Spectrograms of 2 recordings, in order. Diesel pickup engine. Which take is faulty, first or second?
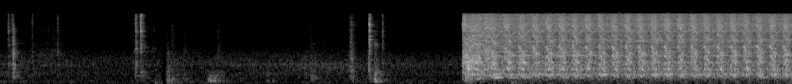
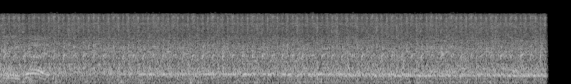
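first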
